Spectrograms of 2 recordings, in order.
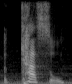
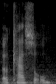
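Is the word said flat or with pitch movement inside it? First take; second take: pitch movement; flat. First: The pitch moves, stressing one syllable. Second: All syllables are said on one flat pitch. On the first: The speaker calls it right. "you say a castle" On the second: The speaker calls it wrong. "you don't say a castle"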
